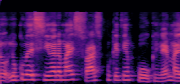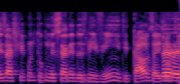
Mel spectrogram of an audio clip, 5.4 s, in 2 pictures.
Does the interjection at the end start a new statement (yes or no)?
yes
